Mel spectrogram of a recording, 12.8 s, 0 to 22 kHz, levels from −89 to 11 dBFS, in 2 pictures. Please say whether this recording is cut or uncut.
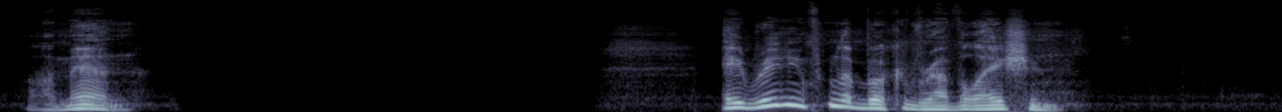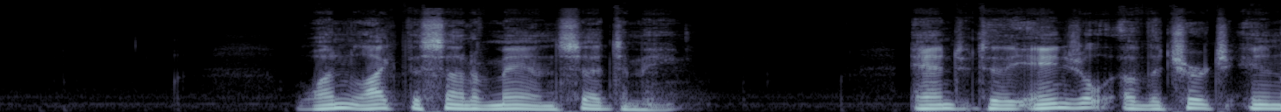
uncut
